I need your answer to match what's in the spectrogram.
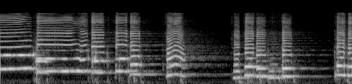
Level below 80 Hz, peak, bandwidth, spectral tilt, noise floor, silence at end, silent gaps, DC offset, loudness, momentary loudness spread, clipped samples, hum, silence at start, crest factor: -56 dBFS; -2 dBFS; 12 kHz; -1.5 dB/octave; -37 dBFS; 0 s; none; under 0.1%; -16 LUFS; 10 LU; under 0.1%; none; 0 s; 16 dB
